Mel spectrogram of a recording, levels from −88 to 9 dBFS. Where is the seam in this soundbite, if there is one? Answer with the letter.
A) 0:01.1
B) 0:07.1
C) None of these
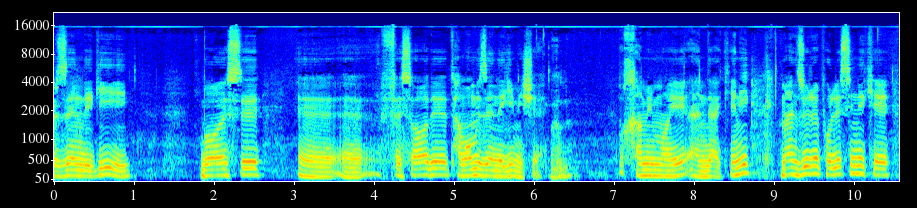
B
